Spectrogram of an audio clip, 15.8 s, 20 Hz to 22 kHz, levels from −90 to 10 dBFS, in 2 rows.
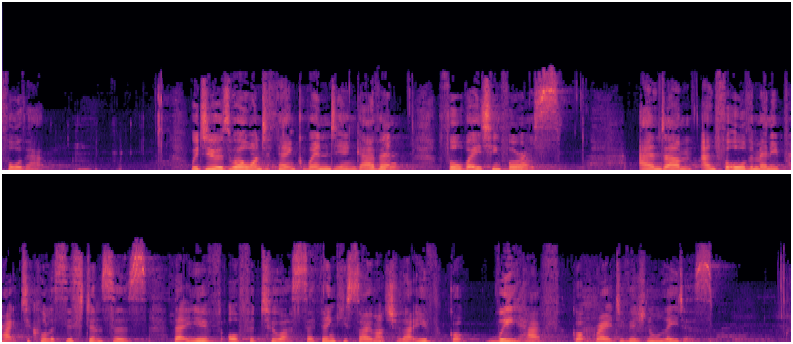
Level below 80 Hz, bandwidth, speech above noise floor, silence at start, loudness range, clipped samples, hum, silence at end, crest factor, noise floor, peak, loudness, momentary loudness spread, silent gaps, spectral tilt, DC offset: -68 dBFS; 13 kHz; 30 dB; 0 s; 4 LU; under 0.1%; none; 0.05 s; 20 dB; -55 dBFS; -4 dBFS; -25 LUFS; 12 LU; none; -3.5 dB/octave; under 0.1%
